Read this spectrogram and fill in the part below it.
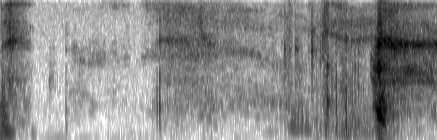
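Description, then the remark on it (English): A single sharp cough bursts out near the end, preceded by soft breathy rustling and wheezy inhalation, all with a narrow, telephone-like tone. “Oh, excuse me. I had to cough.”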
